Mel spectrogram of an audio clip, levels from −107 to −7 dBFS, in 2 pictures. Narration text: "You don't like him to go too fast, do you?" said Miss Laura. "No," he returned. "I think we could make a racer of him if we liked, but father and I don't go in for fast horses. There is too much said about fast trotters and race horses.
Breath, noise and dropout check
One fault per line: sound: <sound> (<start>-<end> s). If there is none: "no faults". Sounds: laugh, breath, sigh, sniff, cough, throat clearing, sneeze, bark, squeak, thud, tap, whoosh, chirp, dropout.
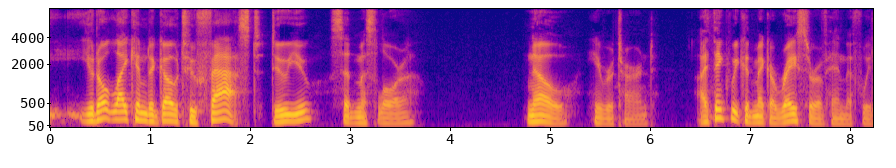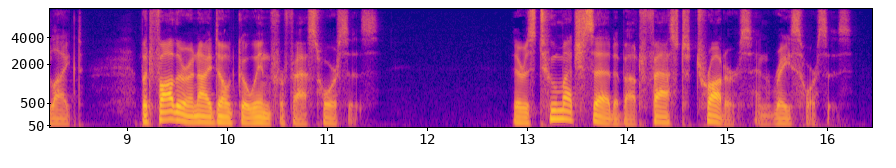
no faults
